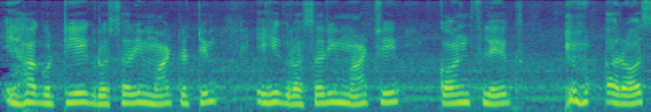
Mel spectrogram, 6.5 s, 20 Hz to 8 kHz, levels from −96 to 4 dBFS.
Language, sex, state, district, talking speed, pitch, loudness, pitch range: Odia, female, Odisha, Sambalpur, 120 wpm, 195 Hz, -14 LUFS, 180-220 Hz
